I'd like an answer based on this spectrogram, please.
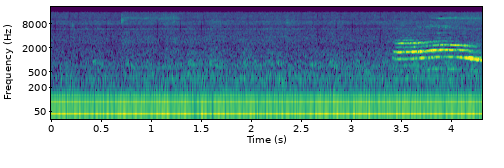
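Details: Cat from a household of 76 cats, including strays and abandoned cats, gives a single clear meow near the end that dips and then rises, after a long stretch of steady low hum.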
